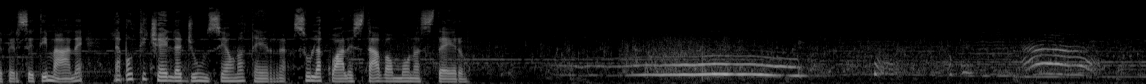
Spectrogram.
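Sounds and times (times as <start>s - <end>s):
speech: 0.0s - 4.8s
wailing lament like a crying baby: 5.6s - 8.8s, 9.6s - 11.4s.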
